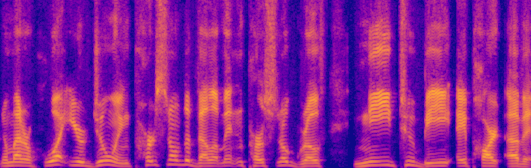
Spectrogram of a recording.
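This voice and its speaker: Pitch varies in an ordinary way as the speech goes along at a moderate pace. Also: man, fairly high pitch for a man. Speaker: podcaster and corporate trainer. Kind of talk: interview chat. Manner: loud.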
